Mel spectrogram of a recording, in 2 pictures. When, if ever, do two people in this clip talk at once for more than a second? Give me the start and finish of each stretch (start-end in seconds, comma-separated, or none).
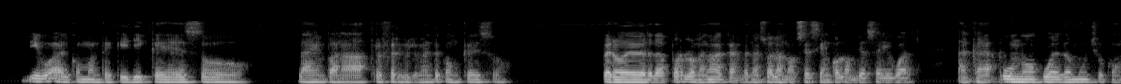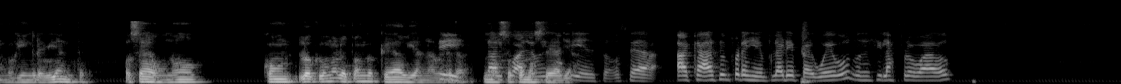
15.6-16.9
